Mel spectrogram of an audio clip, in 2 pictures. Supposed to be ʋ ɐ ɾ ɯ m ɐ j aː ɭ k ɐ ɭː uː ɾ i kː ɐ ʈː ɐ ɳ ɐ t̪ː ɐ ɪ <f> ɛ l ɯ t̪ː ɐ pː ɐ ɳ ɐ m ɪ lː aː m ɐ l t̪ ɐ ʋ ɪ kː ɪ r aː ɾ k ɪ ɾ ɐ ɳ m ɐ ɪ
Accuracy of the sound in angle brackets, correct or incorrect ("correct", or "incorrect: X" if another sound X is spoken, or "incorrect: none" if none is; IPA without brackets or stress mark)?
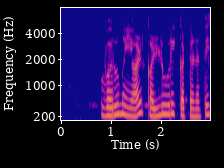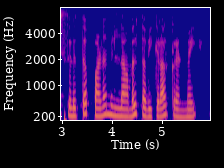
incorrect: s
